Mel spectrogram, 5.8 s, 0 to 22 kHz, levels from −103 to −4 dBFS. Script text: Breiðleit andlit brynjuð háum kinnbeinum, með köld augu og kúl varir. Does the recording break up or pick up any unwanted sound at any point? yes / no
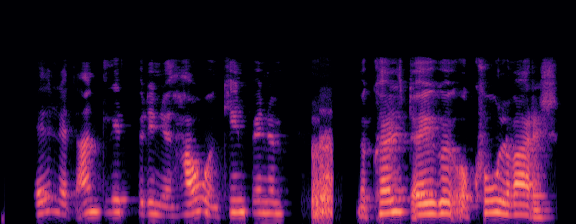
yes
